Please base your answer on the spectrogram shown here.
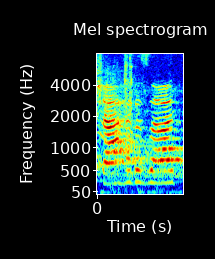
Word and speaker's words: Shahrazad: Yeah, it's Shahrazad, but Shahrazad you pronounce it very good.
